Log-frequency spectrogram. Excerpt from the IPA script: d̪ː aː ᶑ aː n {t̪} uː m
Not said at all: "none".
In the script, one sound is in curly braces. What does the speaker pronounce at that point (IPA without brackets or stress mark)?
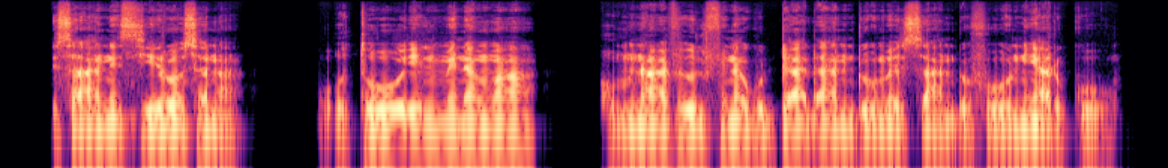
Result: d̪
